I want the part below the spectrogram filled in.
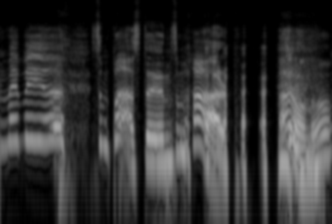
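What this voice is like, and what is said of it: Put-on Russian-Italian accent. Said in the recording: “That's where that accent comes from. ... It's a Russian-Italian accent.”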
